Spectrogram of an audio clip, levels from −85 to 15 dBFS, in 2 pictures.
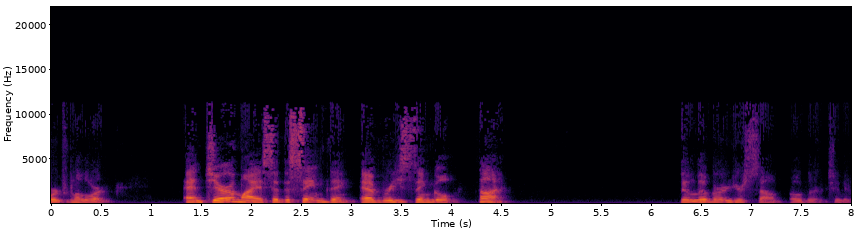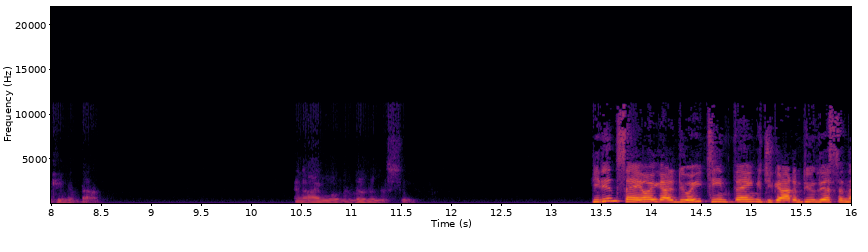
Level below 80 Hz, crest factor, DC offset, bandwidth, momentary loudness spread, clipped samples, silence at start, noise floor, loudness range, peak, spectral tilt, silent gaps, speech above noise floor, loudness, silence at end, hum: -64 dBFS; 20 dB; under 0.1%; 11.5 kHz; 21 LU; under 0.1%; 0 s; -67 dBFS; 22 LU; -4 dBFS; -6 dB/octave; none; 46 dB; -21 LUFS; 0 s; 60 Hz at -55 dBFS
